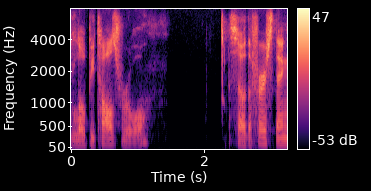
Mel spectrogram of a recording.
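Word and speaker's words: L'Hôpital: where we say l'hopital it looks like it's spelled hospital but we say l'hopital's when you get the name right it's enough repetitions of that so l'hopital's rule was something that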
